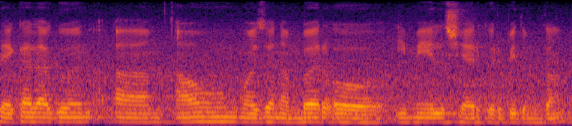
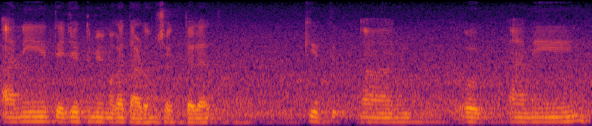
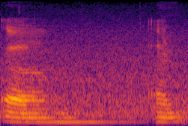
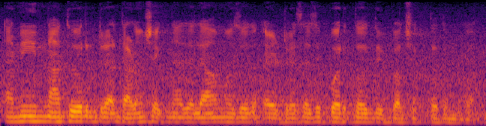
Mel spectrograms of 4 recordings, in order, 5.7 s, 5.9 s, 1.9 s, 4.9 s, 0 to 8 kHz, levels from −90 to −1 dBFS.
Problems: constant background noise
